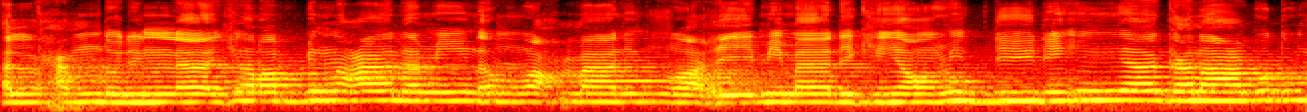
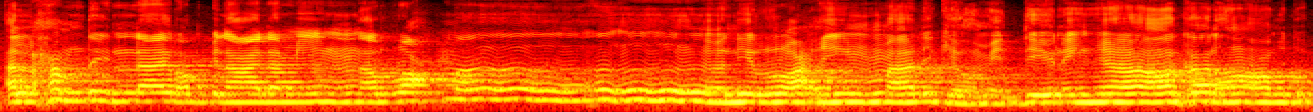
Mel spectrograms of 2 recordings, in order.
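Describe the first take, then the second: First: It is recited in a normal, natural tune. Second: It is recited in a strange, combative-sounding tune. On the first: It is the proper way to recite. The speaker calls it right. "স্বাভাবিক।" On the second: It uses a tune that is not permitted. The speaker calls it wrong. "বাবা মনে হয় মারামারি লেগে গেছে এখন। এ কি আজীব"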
